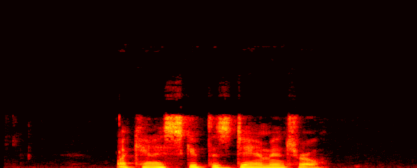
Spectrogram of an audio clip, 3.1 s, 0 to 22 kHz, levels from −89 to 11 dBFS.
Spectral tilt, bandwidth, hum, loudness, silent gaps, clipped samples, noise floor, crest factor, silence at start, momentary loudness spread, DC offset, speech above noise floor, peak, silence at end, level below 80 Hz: -4.5 dB/octave; 7.4 kHz; none; -23 LUFS; none; under 0.1%; -69 dBFS; 18 dB; 0.9 s; 9 LU; under 0.1%; 47 dB; -8 dBFS; 0.7 s; -56 dBFS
